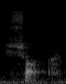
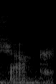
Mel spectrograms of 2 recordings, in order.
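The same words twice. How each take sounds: First: "Shock" with a rounded o, softly; Russian o. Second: "Shock" with an open English ah-like vowel, softly. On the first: Teacher showing learners the Russian word, rounded o. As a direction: round the vowel of "Shock" into a pure o. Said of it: "But with an O". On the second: Teacher comparing English with Russian for learners, English vowel. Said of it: "It's the same that in English". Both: Shown as a demonstration.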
